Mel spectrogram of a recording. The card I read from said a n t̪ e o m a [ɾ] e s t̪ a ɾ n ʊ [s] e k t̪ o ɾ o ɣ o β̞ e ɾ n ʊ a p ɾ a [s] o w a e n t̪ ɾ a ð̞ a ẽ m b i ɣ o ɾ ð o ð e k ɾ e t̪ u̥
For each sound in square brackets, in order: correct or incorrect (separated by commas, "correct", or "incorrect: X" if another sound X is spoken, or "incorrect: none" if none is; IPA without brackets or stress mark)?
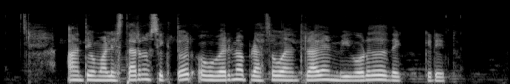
incorrect: l, correct, incorrect: θ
